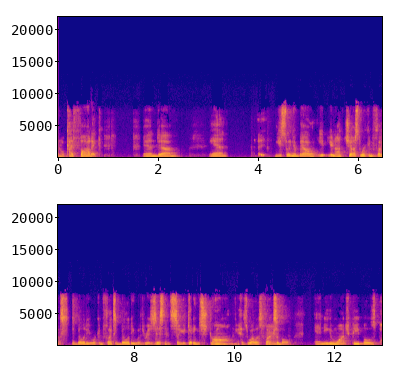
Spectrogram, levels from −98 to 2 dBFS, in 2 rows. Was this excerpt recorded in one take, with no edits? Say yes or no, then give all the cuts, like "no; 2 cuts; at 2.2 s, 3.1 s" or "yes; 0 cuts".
yes; 0 cuts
